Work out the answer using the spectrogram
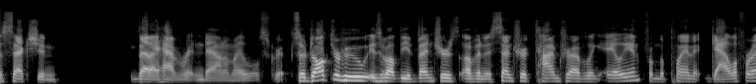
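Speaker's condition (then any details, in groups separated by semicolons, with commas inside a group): No condition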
